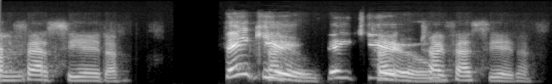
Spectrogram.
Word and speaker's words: trifasciata: Yes, yeah, this is the Sansevieria trifascacia. Excuse my pronunciation. I tried to learn the pronunciations, but I didn't get there in all of the cases. I think it's Um, trifasciata.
